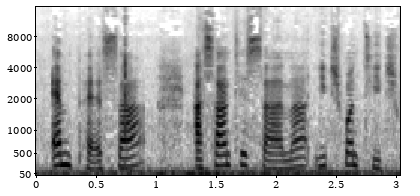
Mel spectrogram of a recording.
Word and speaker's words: M-Pesa: Thanks for clarifying that it is pronounced M-Pesa.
